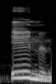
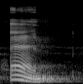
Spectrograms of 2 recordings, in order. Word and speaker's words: an: N না, pronunciation an.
